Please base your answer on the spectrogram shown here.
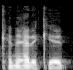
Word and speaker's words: Connecticut: So if you're looking to spell that word, it's not Connecticut, the silent C, it's Connecticut.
